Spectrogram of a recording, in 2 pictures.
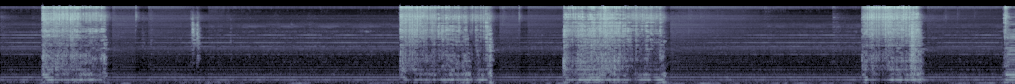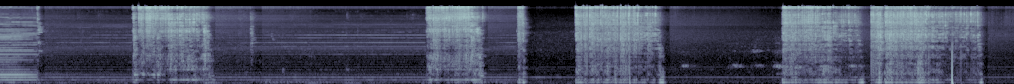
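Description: Electric arc welding: about ten short bursts of arc crackle, each lasting one to two seconds, as the joints of a wire-mesh cage are welded one after another to a steel frame. A steady low hum continues between the bursts.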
